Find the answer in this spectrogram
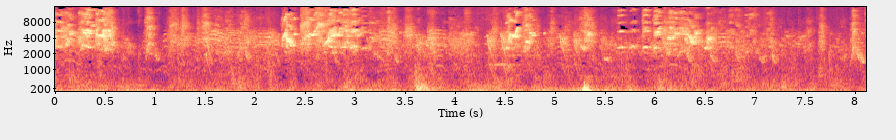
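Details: Several zebra finches at their seed feed, calling in clustered bursts of sharp, nasal, high beeps separated by short pauses, with two soft knocks in the background.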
